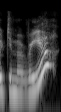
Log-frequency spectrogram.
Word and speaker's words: Di Maria: Okay, so, fellow podcast hosts from Next Gen Base, Ben Ward and Nico DiMaria. DiMaria? How do I say that name? – Di Maria, like the shit football player.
